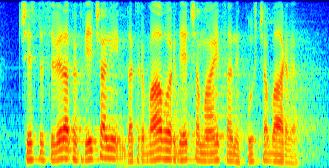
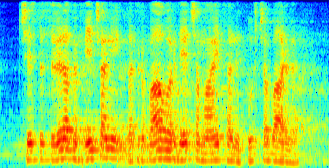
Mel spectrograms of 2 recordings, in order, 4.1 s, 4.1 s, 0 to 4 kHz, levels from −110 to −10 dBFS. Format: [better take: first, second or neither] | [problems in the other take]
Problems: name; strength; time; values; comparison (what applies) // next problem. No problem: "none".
first | background sound (Bowed string instrument); 18 dB below the speech // room echo; dies away in 1.7 s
